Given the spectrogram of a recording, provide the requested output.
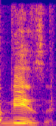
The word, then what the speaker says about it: mesa: Vamos chamar aqui a mesa. Você não fala mesa! Você vai bater o palma na casa da mesa. Você vai falar mesa! Mesa. Então, a sílaba forte é o me. Fechou?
